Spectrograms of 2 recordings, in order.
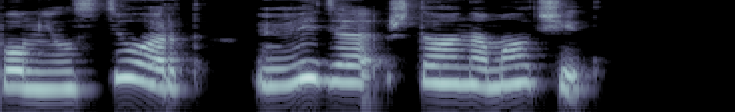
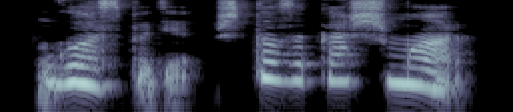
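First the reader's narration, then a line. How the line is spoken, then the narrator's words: Weak mumble. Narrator (Russian): слабо пробормотала Мередит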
